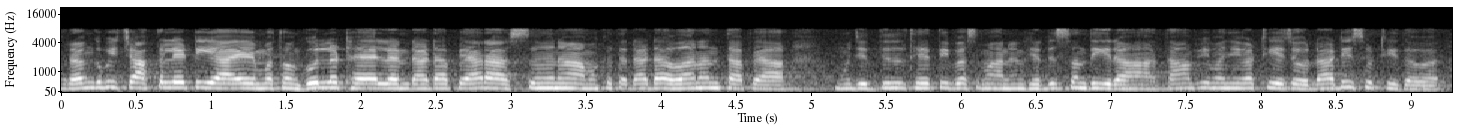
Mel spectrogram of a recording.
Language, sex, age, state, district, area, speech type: Sindhi, female, 60+, Delhi, South Delhi, rural, spontaneous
